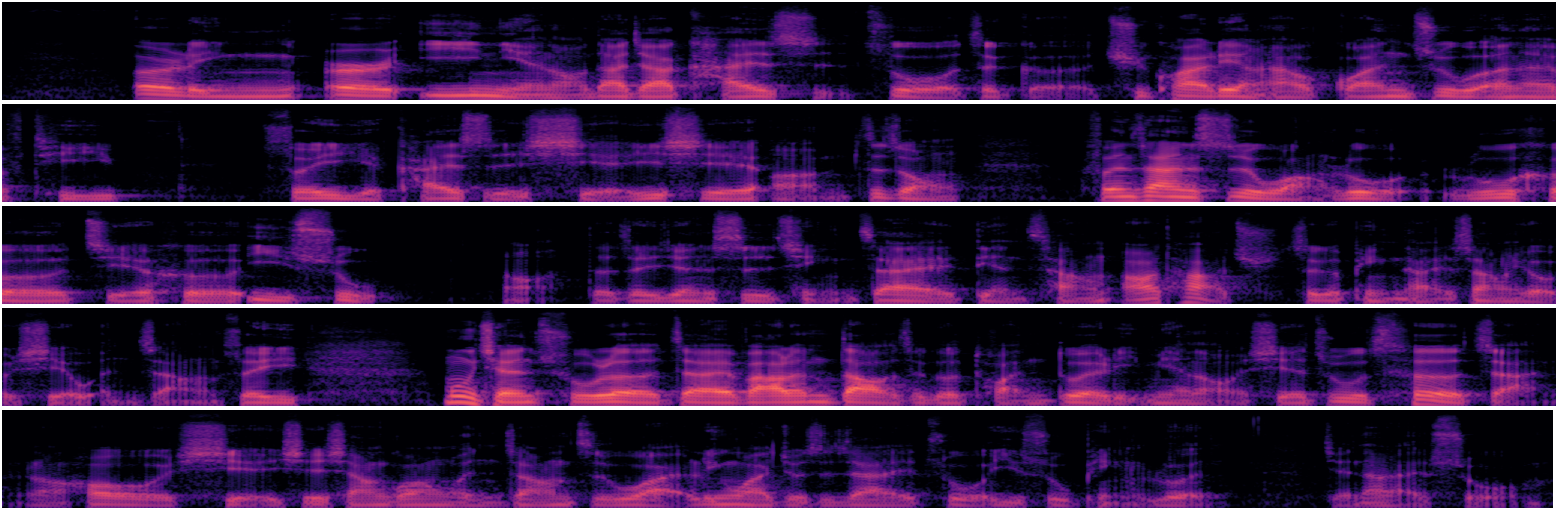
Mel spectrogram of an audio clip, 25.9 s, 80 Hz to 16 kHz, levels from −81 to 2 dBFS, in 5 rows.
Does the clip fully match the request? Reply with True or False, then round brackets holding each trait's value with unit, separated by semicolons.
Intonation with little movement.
True (2.2 semitones)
